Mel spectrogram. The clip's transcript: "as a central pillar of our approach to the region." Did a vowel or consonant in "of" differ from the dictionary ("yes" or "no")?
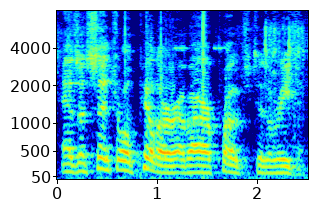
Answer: no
